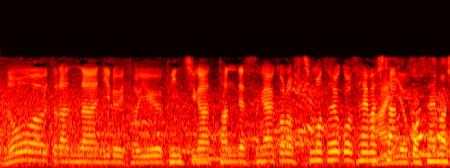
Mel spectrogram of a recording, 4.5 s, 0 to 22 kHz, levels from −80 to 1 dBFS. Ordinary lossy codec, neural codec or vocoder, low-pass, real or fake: none; none; 5.4 kHz; real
